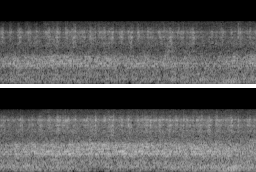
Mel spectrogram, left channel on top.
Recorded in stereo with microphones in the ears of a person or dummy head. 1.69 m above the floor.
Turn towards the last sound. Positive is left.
No sound to turn to.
